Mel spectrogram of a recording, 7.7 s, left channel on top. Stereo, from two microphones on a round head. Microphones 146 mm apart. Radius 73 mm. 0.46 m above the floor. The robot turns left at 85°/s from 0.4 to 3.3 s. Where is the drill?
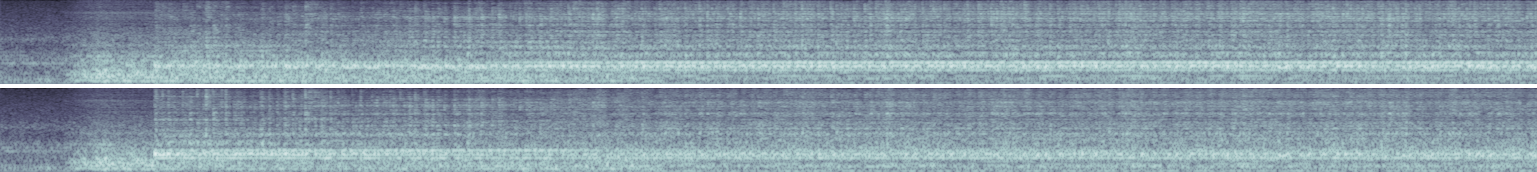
50° right, 1.3 m; by 7.7 s 95° left, 1.3 m.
